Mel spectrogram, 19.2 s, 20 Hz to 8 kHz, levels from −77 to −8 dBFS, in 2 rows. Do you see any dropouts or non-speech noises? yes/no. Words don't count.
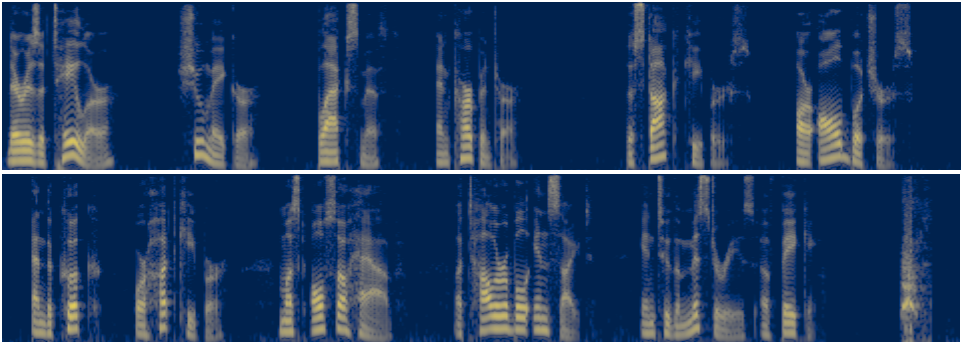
yes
